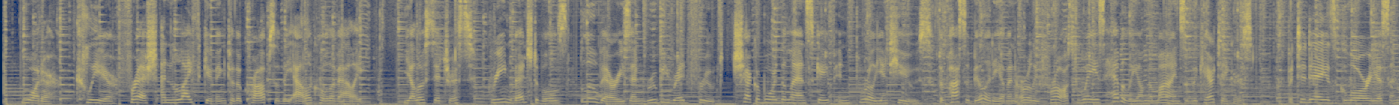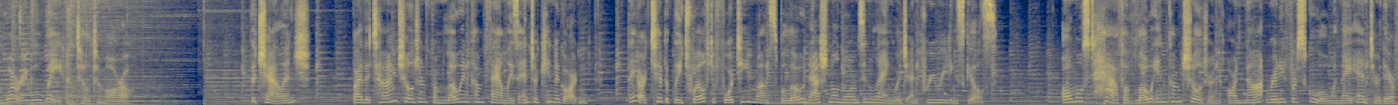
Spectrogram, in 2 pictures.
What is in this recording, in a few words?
Narration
